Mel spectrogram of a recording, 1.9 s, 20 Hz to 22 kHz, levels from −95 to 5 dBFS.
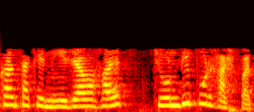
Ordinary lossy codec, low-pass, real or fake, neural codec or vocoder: none; 3.6 kHz; fake; vocoder, 44.1 kHz, 128 mel bands every 256 samples, BigVGAN v2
